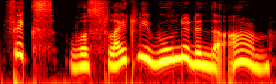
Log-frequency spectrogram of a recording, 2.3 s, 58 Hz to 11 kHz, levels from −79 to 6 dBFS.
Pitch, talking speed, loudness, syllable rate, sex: 225 Hz, 180 wpm, -15 LUFS, 4.3 syllables/s, female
